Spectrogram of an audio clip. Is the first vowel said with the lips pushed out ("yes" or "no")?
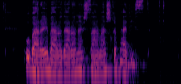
yes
